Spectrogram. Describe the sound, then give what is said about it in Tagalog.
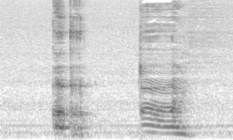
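Two short, throaty burps, the second longer and fuller than the first, rising loud out of a quiet background with no talking. “Yung tunog pa lang na narinig nyo, burp yun.”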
